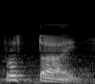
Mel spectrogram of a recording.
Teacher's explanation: যখন আমরা বলছি প্রত্যয়, আমাদের সময়টা বেশি লাগছে এবং মুখের ভাগটা অনেক বড় হচ্ছে। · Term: বিবৃত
